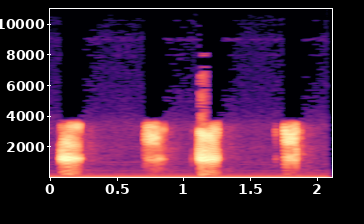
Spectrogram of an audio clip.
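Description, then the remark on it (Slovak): Four harsh, rasping calls in an even, steady rhythm, each short and loud, as a voice imitates a corncrake's dry double croak, with no talking in between. “tak ja sa teraz rozlúčim aj s poslúkačmi a s vami tým spôsobom, ako sa vylúčite vždy, že dobrý deň alebo dovidenia alebo s pánom Bohom, tak toto je pozdrav od chrapkáča.”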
